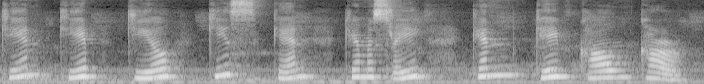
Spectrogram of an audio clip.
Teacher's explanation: Voiceless velar stop sound K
